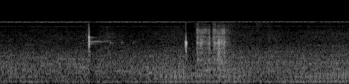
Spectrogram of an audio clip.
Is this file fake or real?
real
